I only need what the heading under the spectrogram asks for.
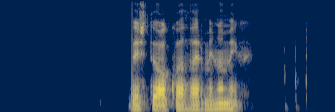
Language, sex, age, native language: Icelandic, male, 20-29, Icelandic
